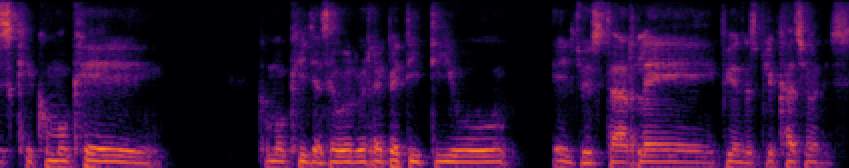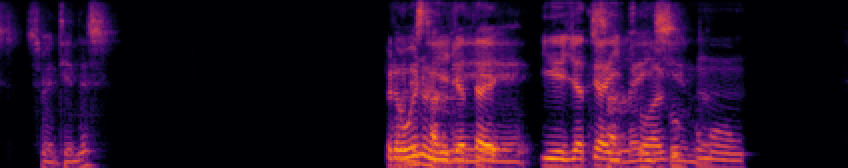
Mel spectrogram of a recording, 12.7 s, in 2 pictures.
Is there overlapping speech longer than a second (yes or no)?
yes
